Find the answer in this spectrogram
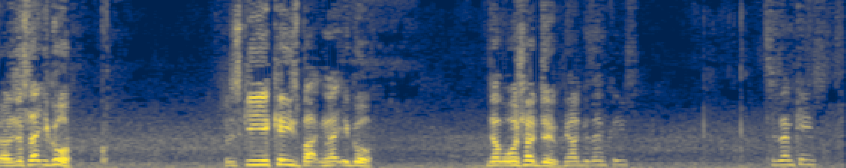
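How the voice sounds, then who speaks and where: In a Geordie accent, a man with a high pitch for a man talks at a very fast pace, broken by long, frequent pauses, with fairly even intonation, big swings in loudness and noticeable background noise. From northeast England (Tyneside). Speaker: vigilante group confronter. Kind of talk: confrontation. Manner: talkative.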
